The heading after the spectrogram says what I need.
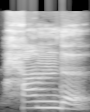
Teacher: ہا بریک ہے، اس کا تعلق حلق سے ہے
